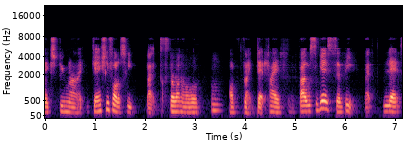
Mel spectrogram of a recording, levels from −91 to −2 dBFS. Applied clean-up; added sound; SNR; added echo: neural mask model DeepFilterNet 3.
